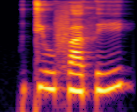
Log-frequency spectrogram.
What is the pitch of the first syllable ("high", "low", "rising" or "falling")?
low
